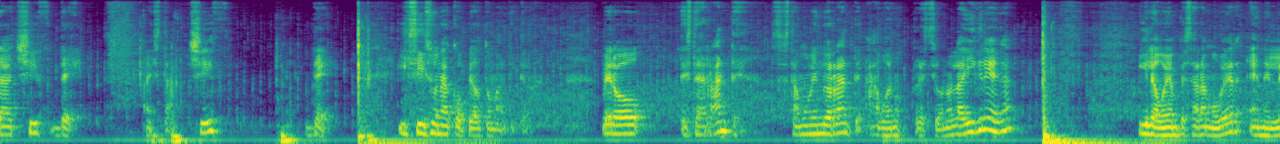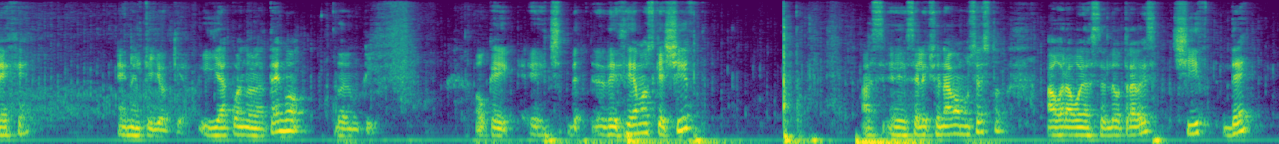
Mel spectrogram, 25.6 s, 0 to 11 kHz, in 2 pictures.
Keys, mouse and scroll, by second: 1.5 shift+Escape, 10.4 shift+y, 16.8 middle click, 20.6 click.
